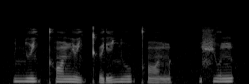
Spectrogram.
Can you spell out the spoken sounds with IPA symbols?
ʎy˦lʲ kʰɔ̃˦ny˨lʲ kʰʏ˨ɾʲə˦ʎu˦kʰɔ̃˨n | ɕu˦n

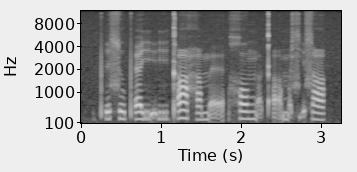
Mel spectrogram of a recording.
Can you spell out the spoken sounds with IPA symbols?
pʼɪsʊ pʼærʲæ̰rʲəkʼɑ hɑmæ̰ | χɔ ŋɑ̰kʼɑ̰ mɑ̰sʲæ̰sɑ

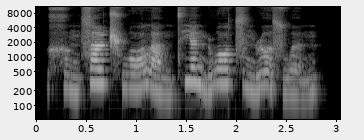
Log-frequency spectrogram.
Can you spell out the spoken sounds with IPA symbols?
xɤ˨˩ŋsa˥ɪ̯ʈ͡ʂʰwɔ˧˥ la˨˩nt̪ʰjɛ˥˩nɻwɔ˥t͡sɤ˨ŋ ɻɤ˥˩swə˨˩˦n

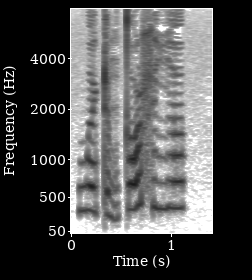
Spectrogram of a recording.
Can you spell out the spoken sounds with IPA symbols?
wə˧jʈə˨˩˨ŋ t̪ɔ˧˥ʂi˧ə̯

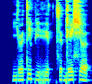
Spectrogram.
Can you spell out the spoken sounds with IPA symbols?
jøti pʲerʲɘtt͡sø ɡe ɕə

